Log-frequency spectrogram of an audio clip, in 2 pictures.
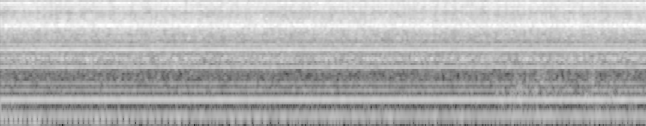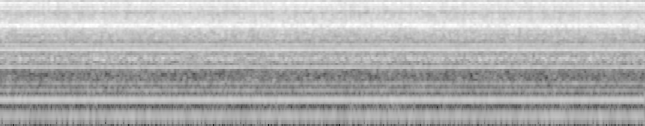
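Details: Aerosol nebulizer running, recorded with rain sound for ASMR: steady loud mechanical hum and hiss with rain-like noise throughout; nebulizer running.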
